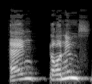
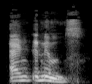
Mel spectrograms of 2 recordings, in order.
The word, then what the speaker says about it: antonyms: एंटोनिम्स बोलते हैं लोग, जबकि इसका करेक्ट प्रोनाउंसिएशन है एंटोनिम्स।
